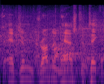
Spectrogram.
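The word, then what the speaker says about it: Ejim: edum at the line it's e gim pronounced edum Drummond has to take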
